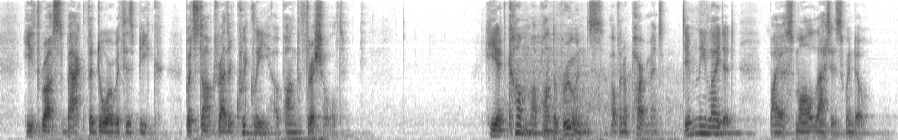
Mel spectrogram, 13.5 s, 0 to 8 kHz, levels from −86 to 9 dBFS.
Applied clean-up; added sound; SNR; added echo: neural separator model SepFormer DNS4.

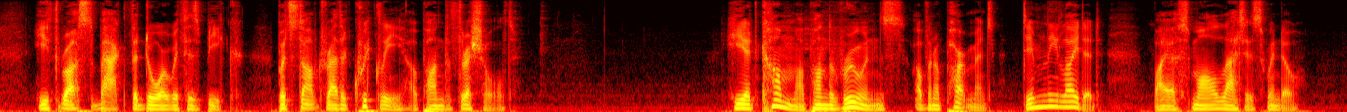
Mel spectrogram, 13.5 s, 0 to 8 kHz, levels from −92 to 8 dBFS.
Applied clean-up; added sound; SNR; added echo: none; none; none; none.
